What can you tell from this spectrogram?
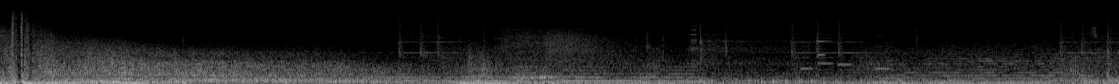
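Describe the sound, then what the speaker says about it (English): Naval artillery in World of Warships: Legends, battleship guns firing in deep booming salvos with rumbling blasts and echoing decay, loud and continuous, with no talking. "All stations requesting fire on the designated target."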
